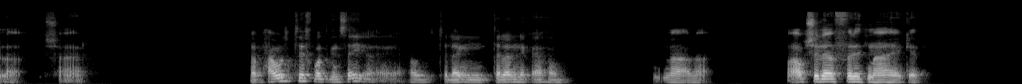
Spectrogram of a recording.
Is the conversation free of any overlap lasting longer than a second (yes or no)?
yes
